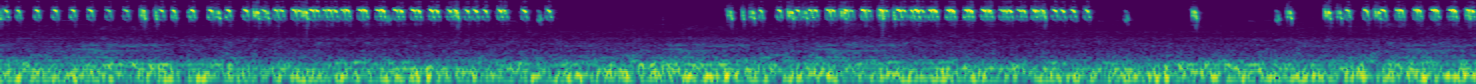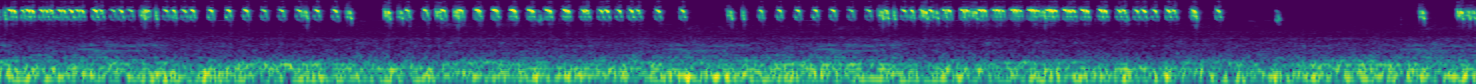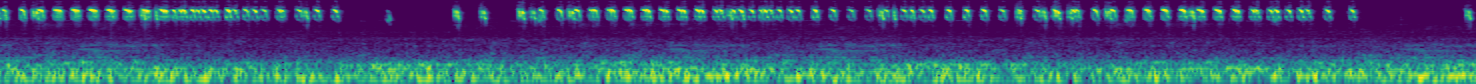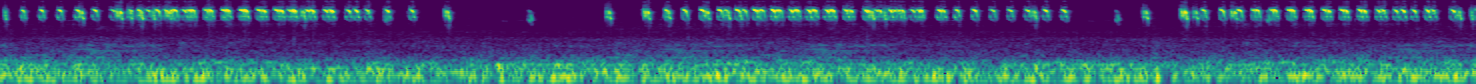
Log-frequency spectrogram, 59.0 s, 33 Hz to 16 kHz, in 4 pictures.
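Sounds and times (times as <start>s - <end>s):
bird high chips: 0.0s - 5.6s, 7.2s - 27.7s, 28.9s - 43.2s, 44.1s - 48.9s, 50.3s - 59.0s.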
